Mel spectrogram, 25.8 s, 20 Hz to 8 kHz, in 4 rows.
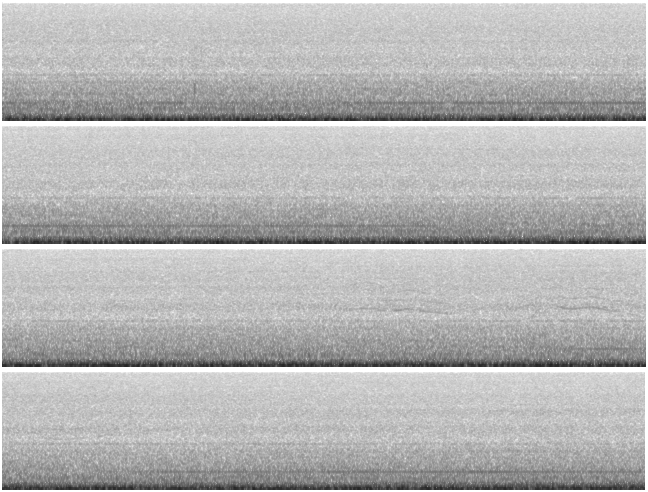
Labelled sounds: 16.6	17.3	killer whale, southern resident, 1.0 to 2.9 kHz

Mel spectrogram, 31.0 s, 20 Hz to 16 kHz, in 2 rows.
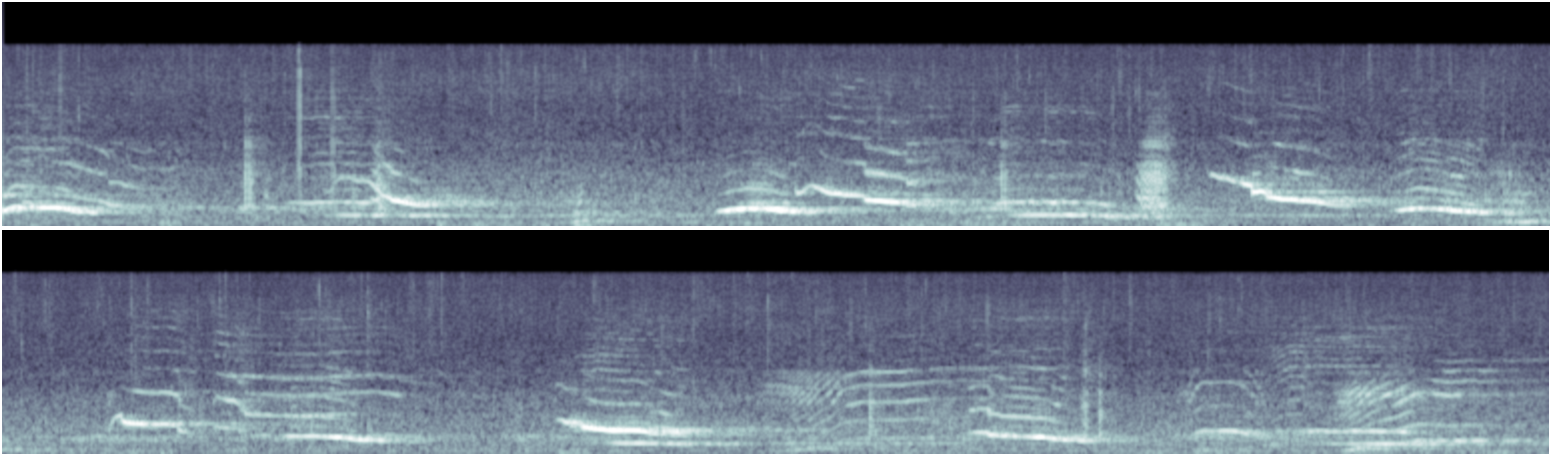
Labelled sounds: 0.1	1.2	humpback whale, 0.78 to 1.6 kHz
3.0	3.7	humpback whale, 0.78 to 2.3 kHz
7.9	9.2	humpback whale, 0.78 to 2.4 kHz
11.3	11.6	croaking sound likely from a nearby submerged object, 0.78 to 1.1 kHz
12.0	13.3	humpback whale, 0.78 to 4.1 kHz
14.0	14.4	humpback whale, 1.1 to 1.6 kHz
16.7	19.8	humpback whale, 0.78 to 2.9 kHz
21.0	21.9	humpback whale, 0.81 to 2.0 kHz
23.0	26.1	humpback whale, 0.88 to 3.7 kHz
27.2	27.9	humpback whale, 0.88 to 1.3 kHz
28.6	30.9	humpback whale, 0.81 to 2.7 kHz

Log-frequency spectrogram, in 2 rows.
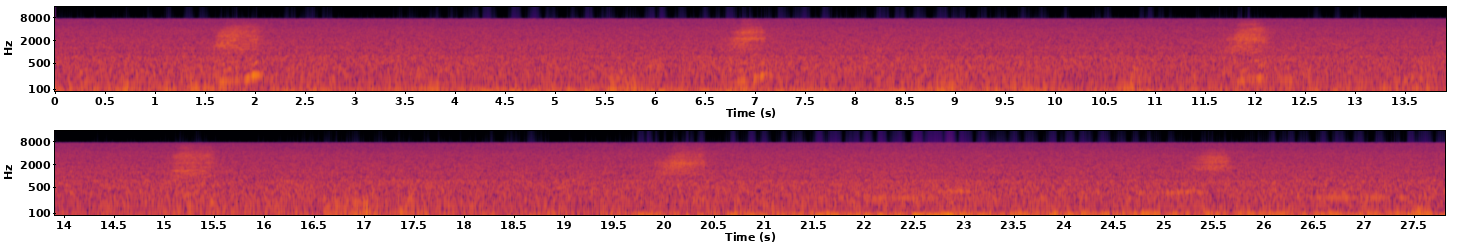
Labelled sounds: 6.7	7.1	humpback whale, 2.1 to 2.4 kHz
15.1	15.4	humpback whale, 1.3 to 1.5 kHz
20.1	20.4	humpback whale, 1.9 to 2.4 kHz
25.3	25.6	humpback whale, 1.4 to 1.8 kHz

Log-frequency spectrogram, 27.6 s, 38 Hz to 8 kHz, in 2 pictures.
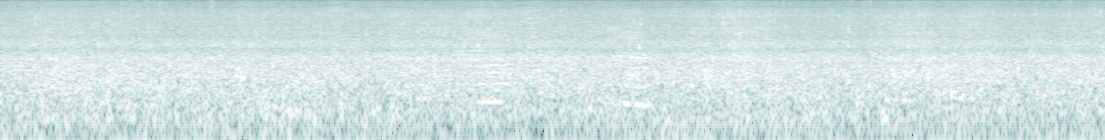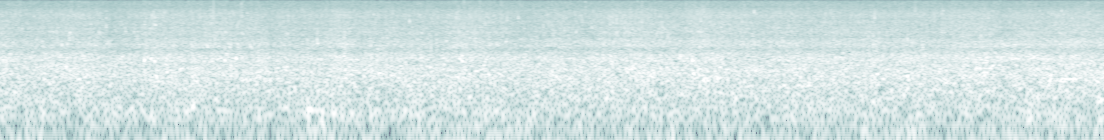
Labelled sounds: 7.7	8.0	humpback whale, 1.8 to 2.0 kHz

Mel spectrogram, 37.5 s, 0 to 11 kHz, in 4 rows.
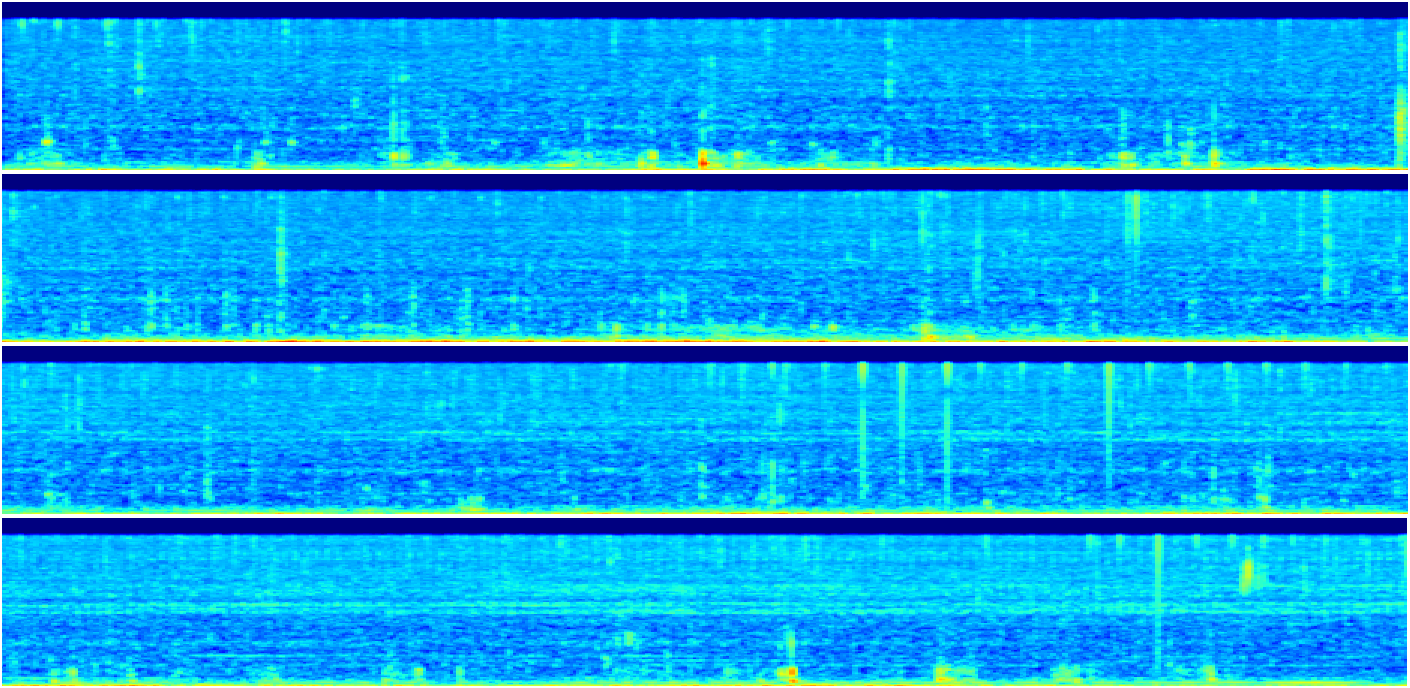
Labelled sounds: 0.0	8.4	noise likely from the mooring, 0 to 0.76 kHz
26.2	35.8	vessel noise, 1.2 to 3.1 kHz

